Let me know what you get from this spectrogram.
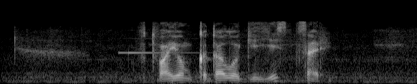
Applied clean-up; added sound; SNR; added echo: none; Piano; 16 dB; none.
